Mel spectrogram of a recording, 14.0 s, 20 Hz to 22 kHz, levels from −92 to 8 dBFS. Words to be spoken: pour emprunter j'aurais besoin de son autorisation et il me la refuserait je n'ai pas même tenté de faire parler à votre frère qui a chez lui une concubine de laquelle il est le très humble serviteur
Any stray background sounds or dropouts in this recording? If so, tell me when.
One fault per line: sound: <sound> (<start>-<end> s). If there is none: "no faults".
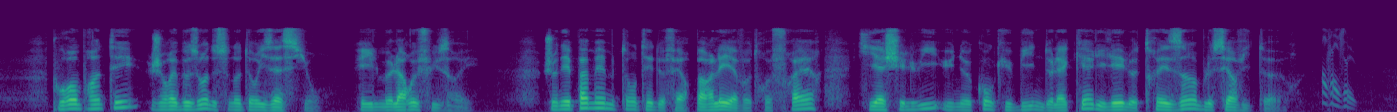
sound: chirp (13.2-13.6 s)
